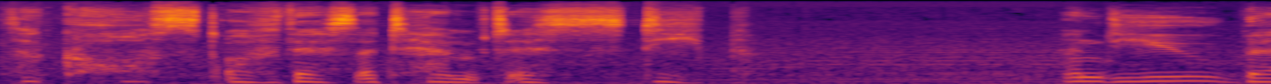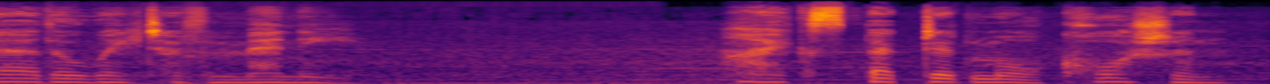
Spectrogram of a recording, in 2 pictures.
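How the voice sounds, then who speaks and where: Low, slow, solemn warrior woman. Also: darkish tone, slight background noise. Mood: grave, questioning. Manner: formal, measured, grave. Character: solemn, stoic female warrior and seal keeper. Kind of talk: scripted video game voice acting.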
